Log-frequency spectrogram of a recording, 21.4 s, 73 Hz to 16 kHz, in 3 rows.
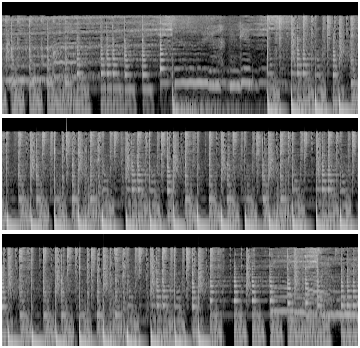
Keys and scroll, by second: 1.5 super+=, 1.5 super+Escape, 17.6-18.2 Up, 18.8 Up, 19.1 Up, 19.4 Up, 20.2 Up, 20.6 Up.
